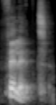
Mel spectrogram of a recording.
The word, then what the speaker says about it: fillet: fill out your fish but the brits pronounce it a little bit differently they would say fill it fill it do you know how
